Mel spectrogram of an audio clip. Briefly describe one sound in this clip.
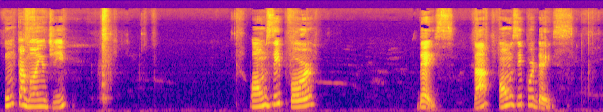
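A young woman speaks calmly and close by, in short phrases.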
